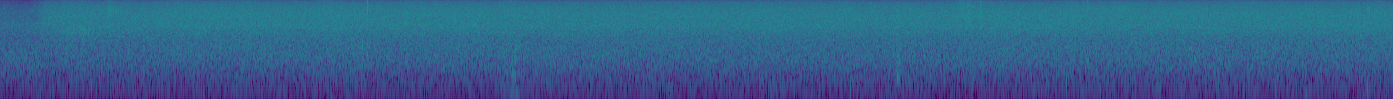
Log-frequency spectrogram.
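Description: Steady rushing of a river running over rapids, an even hiss that swells up in the first second and holds level, with a few faint knocks.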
